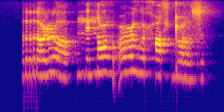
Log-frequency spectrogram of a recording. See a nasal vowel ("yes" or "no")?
no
